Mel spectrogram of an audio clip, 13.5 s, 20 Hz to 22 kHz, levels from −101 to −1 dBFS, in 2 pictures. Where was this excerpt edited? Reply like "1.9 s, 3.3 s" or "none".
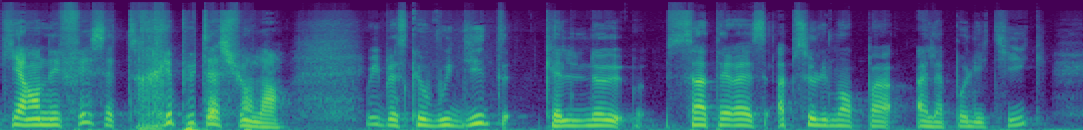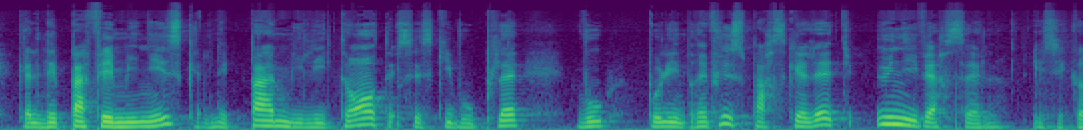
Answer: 2.2 s, 9.2 s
